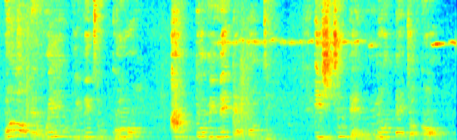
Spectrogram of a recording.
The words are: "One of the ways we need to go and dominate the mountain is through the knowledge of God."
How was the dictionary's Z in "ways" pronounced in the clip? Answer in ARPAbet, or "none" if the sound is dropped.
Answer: none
